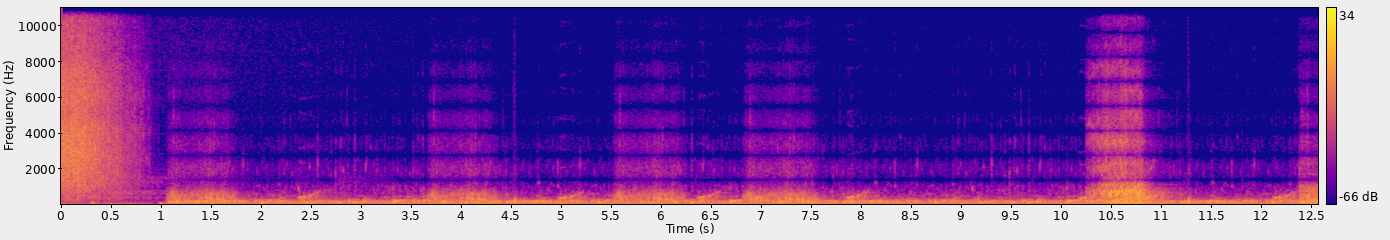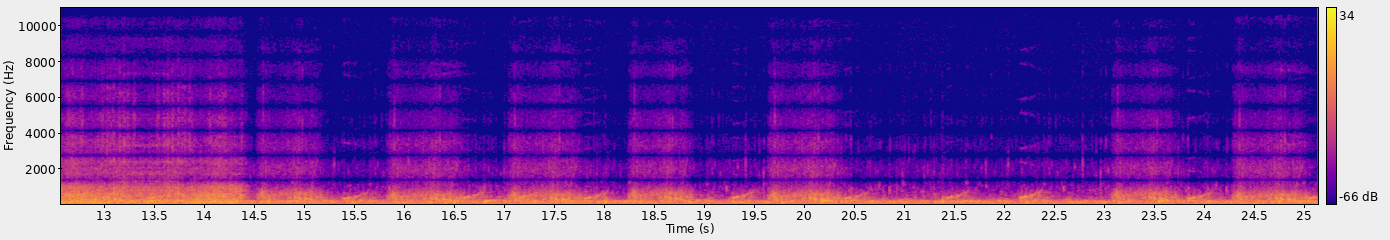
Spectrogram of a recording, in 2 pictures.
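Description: A deep, muffled underwater rumble surges with each swimming stroke.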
